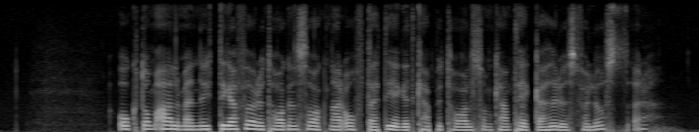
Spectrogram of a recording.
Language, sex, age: Swedish, female, 53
